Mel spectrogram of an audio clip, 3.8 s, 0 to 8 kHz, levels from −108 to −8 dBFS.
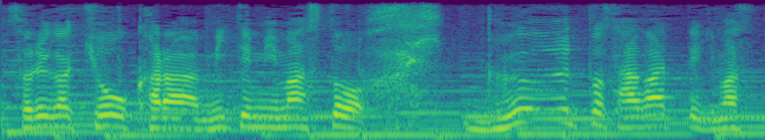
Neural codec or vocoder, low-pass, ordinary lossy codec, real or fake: none; 7.2 kHz; Opus, 64 kbps; real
